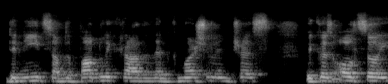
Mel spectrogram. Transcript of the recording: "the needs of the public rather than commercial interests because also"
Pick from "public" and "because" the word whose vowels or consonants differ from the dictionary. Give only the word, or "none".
none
